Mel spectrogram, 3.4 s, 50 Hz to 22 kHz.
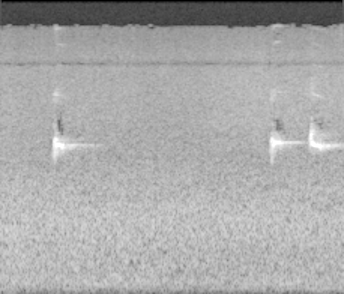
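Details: Song thrush singing on July 8th: three brief, clear whistled notes, one alone and then a quick pair, over a steady background rumble of distant traffic or wind.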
